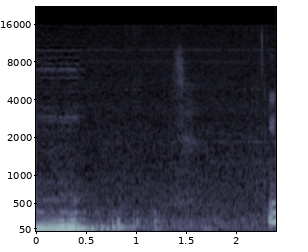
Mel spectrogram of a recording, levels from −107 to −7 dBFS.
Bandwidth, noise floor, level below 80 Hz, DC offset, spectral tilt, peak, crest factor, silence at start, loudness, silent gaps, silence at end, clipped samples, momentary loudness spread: 15 kHz; -69 dBFS; -48 dBFS; under 0.1%; -7 dB/octave; -30 dBFS; 16 dB; 0 s; -49 LUFS; none; 0 s; under 0.1%; 24 LU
